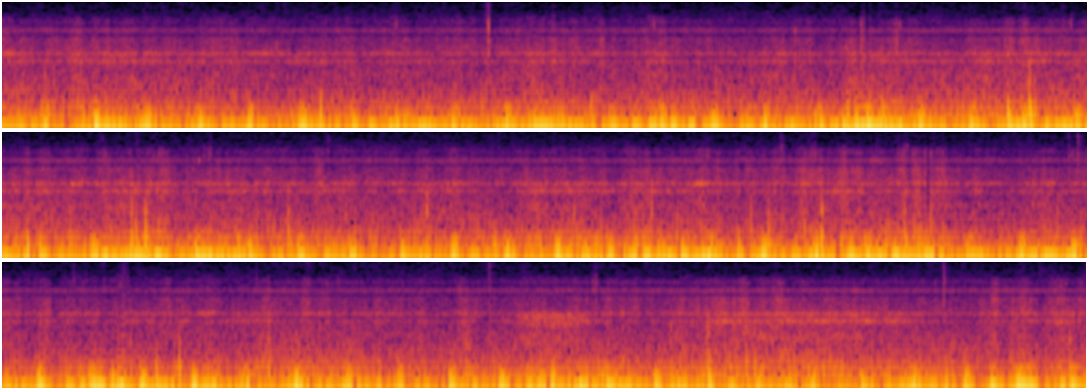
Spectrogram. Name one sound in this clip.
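Bicycle tyres crunch and rumble over a sandy dirt track.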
